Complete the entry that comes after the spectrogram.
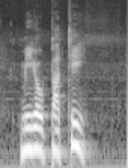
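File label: "myopathie", Dutch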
